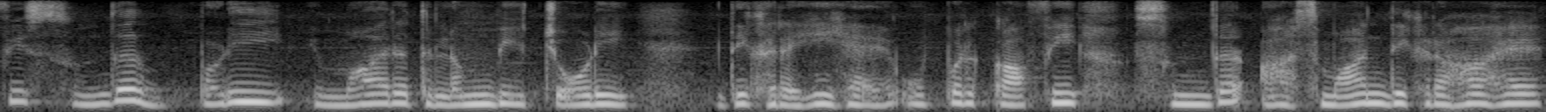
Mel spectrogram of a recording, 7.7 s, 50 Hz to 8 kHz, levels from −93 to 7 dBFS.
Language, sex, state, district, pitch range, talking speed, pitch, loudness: Hindi, female, Uttar Pradesh, Jyotiba Phule Nagar, 190-215 Hz, 125 wpm, 200 Hz, -24 LUFS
